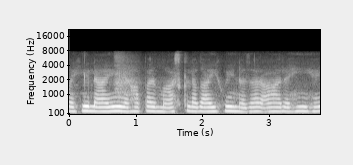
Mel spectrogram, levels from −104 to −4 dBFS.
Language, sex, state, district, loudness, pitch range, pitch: Hindi, female, Haryana, Rohtak, -14 LUFS, 195-205 Hz, 200 Hz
